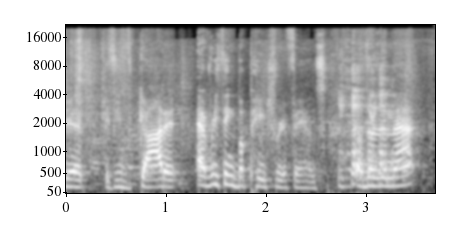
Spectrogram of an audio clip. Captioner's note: laughs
